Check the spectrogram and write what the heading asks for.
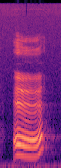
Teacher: Для правильной его артикуляции язык должен находиться как при звуке «э», а губы вытянуты как при звуке «о».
